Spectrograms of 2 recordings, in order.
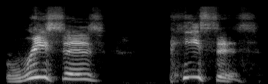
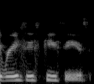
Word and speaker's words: Reese's Pieces: It's Reese's pieces.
